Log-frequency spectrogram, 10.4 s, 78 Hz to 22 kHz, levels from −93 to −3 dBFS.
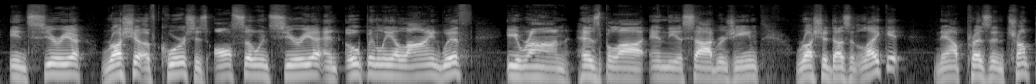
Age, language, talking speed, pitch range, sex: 40-59, English, 150 wpm, 120-150 Hz, male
